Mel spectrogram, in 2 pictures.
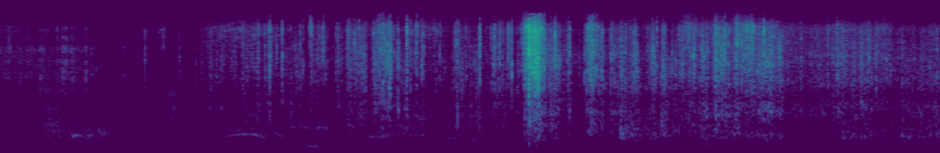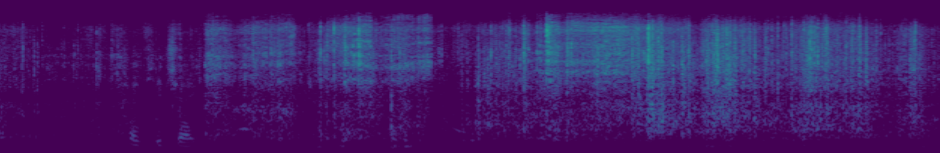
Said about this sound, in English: So you can unwrap your gift.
